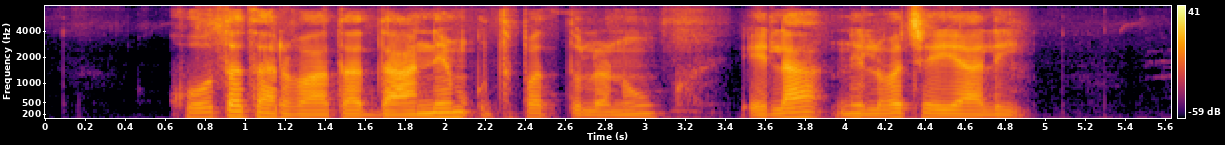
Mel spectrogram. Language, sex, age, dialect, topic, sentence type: Telugu, male, 18-24, Utterandhra, agriculture, statement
